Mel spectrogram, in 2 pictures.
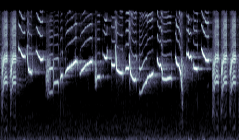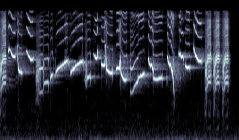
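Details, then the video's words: Great-billed seed finch singing in the Goiano style: loud, clear whistled phrases of sliding, slurred notes, repeated in bursts every few seconds against a quiet background. "CANTO BICUDO🎵 CANTO GOIANO"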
